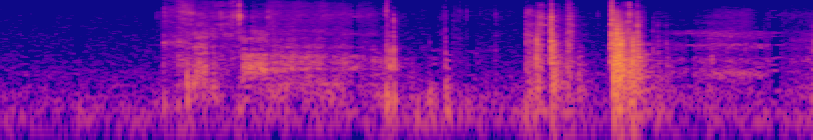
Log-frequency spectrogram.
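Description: A short breathy laugh, then hands handling a small polymer clay miniature over a table, with a few sharp knocks about three seconds in, the last and loudest of them the loudest sound here.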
